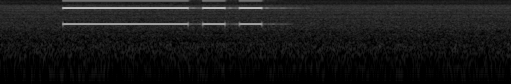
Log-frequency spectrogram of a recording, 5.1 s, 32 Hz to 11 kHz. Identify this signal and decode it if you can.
Beep code, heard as beeps from a small speaker, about 2050 Hz, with room echo. 1 long, 2 short. In Award, IBM and AMI BIOS tables: video adapter failure.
